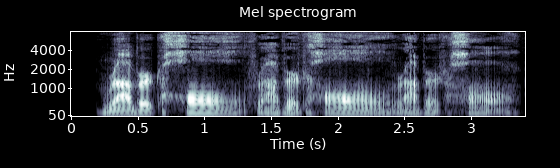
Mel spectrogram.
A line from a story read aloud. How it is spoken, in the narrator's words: I mutter to myself, trying to remember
